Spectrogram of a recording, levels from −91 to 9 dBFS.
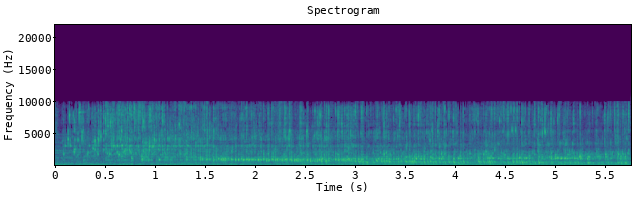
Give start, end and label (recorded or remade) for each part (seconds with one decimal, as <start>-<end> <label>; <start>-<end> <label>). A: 0.0-5.8 recorded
